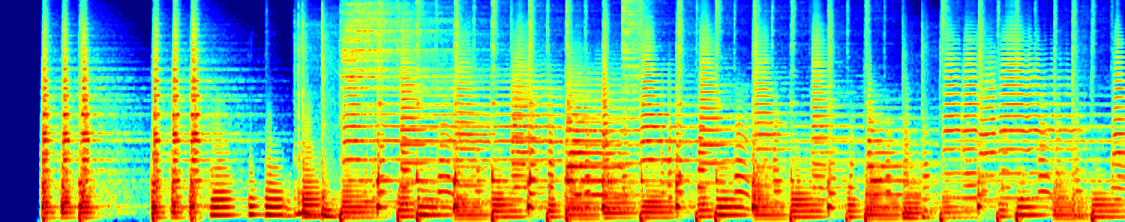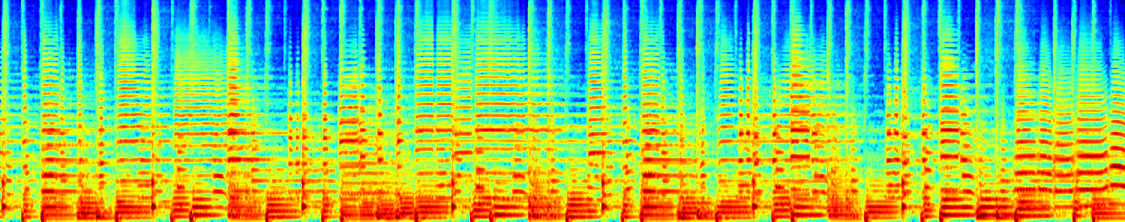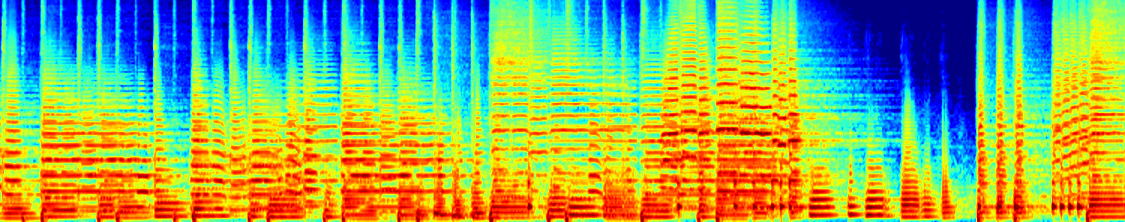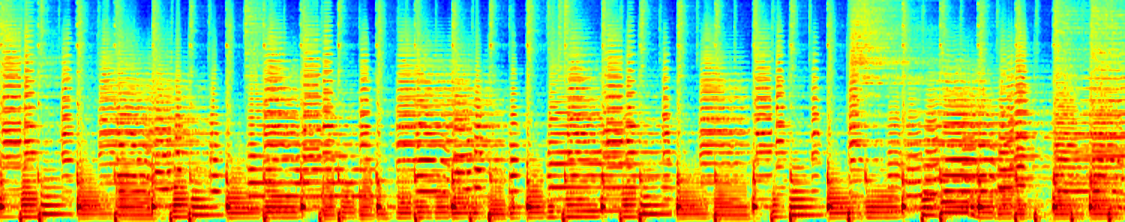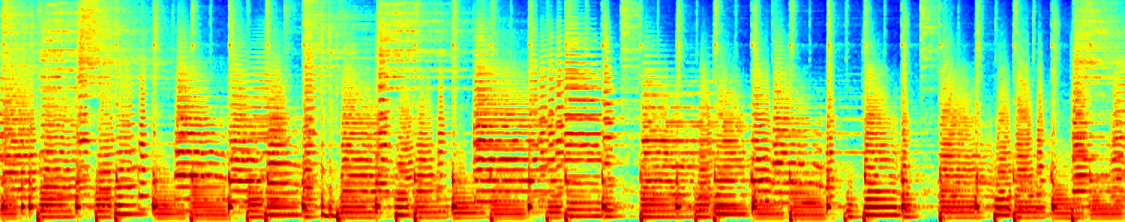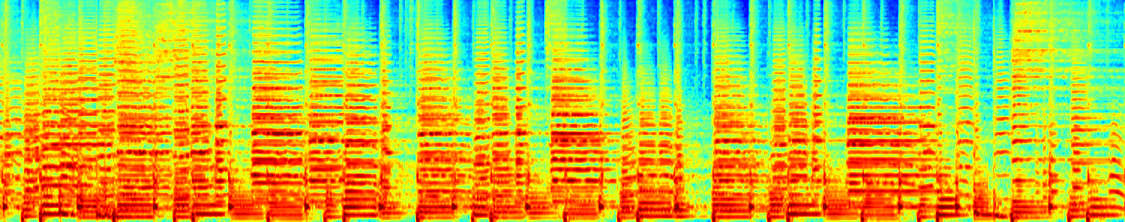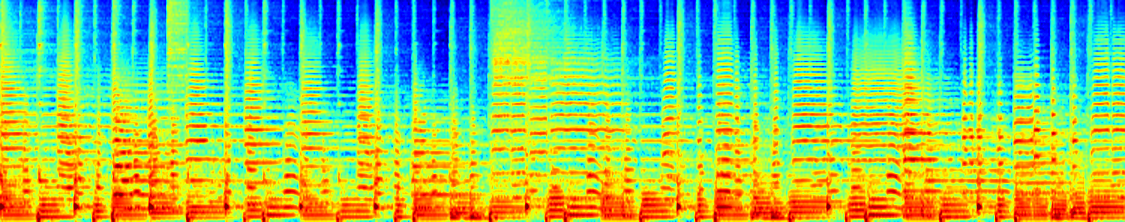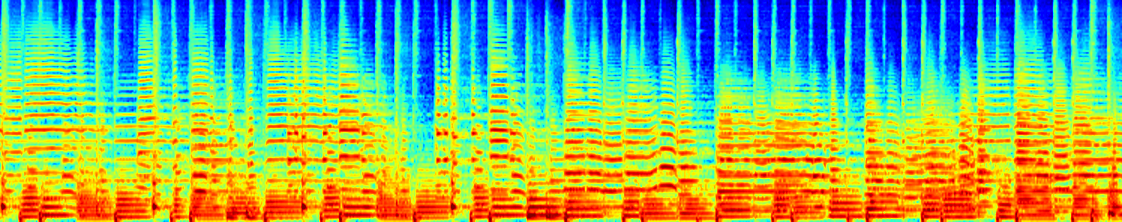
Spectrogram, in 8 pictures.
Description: Gattung: Cha Cha für Blasorchester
